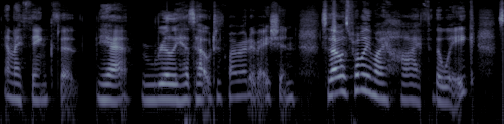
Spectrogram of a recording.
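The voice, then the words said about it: Crackly, strained voice. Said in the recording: “my voice, can you hear my voice is like kind of crackly? ... Yeah, it is a little bit.”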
